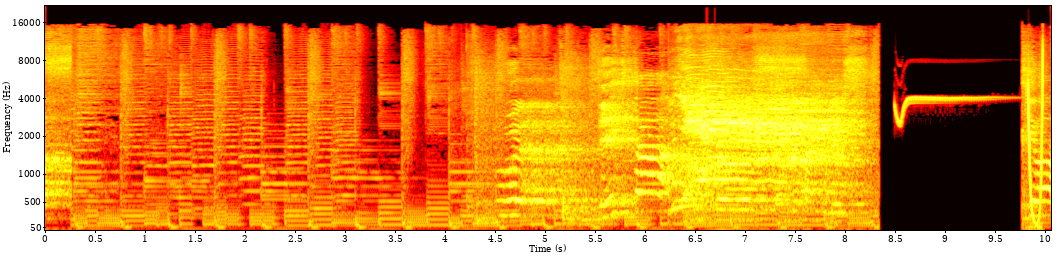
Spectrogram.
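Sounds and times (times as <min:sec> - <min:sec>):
background music: 0:00.0 - 0:08.4.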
